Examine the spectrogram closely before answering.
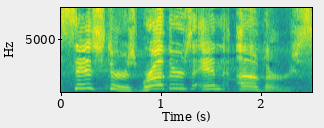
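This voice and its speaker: A woman with a Southern US accent uses a raised, projected voice. Noticeable background noise runs through the clip. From Southern United States. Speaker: comedian. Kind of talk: comedic storytelling. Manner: chatty, folksy.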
